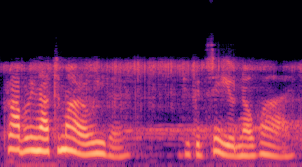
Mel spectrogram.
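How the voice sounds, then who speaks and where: A woman's voice: medium pitch, expressive, fast, a little hiss or hum, lightly acted. An actress playing a cruel, scheming woman who mocks her blinded friend, in 1940s radio acting. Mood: sweetly menacing. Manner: mocking, sugary, cruel. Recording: lo-fi old radio recording.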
